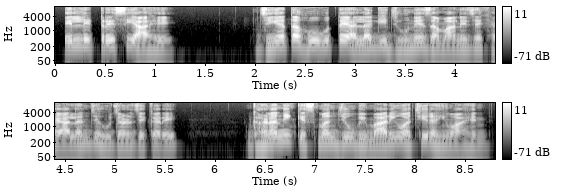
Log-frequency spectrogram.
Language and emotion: Sindhi, neutral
